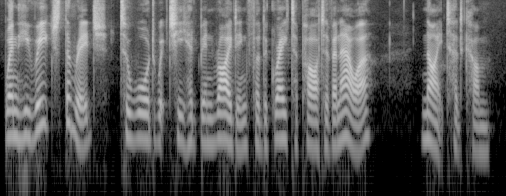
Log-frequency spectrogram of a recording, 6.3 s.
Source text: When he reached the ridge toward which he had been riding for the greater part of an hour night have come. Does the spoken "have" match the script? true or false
false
